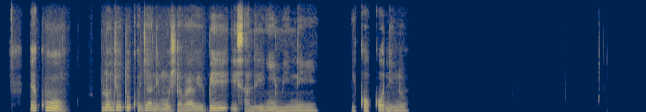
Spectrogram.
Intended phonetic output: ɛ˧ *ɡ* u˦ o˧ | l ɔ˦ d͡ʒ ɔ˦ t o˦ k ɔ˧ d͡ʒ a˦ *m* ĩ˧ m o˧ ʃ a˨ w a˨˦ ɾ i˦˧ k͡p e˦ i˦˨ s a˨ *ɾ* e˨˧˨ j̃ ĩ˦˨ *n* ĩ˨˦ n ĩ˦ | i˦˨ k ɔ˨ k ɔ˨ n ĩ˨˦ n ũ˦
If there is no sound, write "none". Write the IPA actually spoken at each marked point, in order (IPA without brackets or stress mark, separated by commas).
k, n, l, m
